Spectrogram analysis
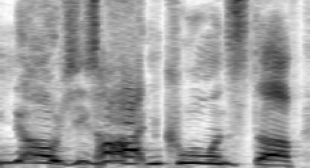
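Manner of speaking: high, loud, slow mock whine; lovestruck protest. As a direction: object like a besotted fool. Casey refuses to shoot her.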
